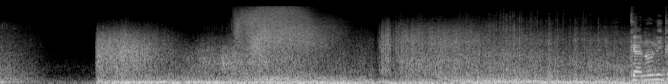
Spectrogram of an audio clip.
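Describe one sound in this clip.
A rumbling roar of fire and energy swells loudly.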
